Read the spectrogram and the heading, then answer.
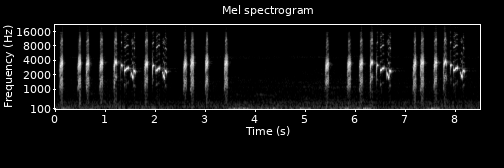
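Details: Sooty-headed bulbul sounds meant to draw wild bulbuls to reply: bursts of sharp chirps and brief twittering flourishes, pausing for about two seconds midway before resuming with more chirps and slurred trills.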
